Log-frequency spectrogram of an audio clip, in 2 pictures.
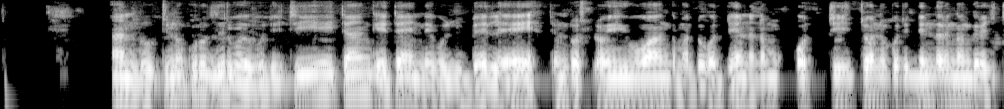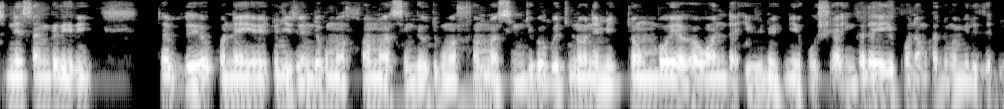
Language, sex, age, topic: Ndau, male, 18-24, health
